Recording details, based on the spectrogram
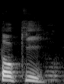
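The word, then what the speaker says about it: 時: এ দুইটাকি অথবা বাজি যেমন ইচিজি একটা নিজি দুইটা কানজি এটা আর যখন এটা ঘড়ির কাটা ছাড়া অন্য জায়গায় বসবে তখন উচ্চারণ হচ্ছে তকিন সিঙ্গেল বসলে এ উচ্চারণ কি তকি সিঙ্গেল বসলে তকি বলছে এটা এটা আকব কিভাবে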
